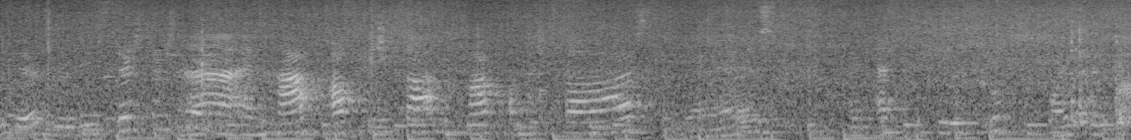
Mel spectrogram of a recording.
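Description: Food sizzling in a pan on a gas burner as it is stir-fried with a wooden spatula, a steady frying hiss throughout.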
